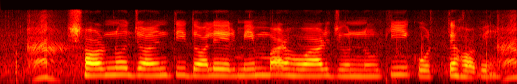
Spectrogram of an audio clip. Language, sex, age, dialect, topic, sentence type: Bengali, female, 31-35, Standard Colloquial, banking, question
